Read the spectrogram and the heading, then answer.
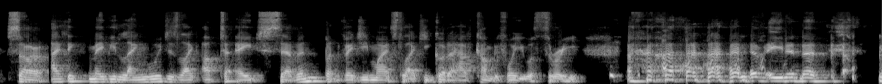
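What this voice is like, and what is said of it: Australian English accent. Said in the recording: “accent-wise, I think both of us, we were young enough... Our English is Australian accent, yes, English, very clearly.”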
